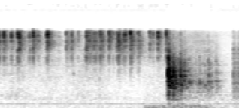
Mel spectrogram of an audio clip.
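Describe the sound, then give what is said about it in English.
Dice rattle in a hand with a string of small, quick clicks, then tumble loudly onto a hard surface and skitter briefly to a stop, with a faint hum underneath, rolled for a round of combat in a tabletop game. “So I'm going to roll my die and see if I can get it in one round of combat.”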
